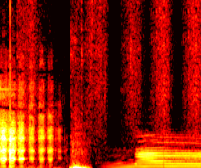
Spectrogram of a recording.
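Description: Sheep bleating in a survival video game, preceded by rapid clicking and a thud, then a long, steady, drawn-out bleat heard clearly on its own.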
